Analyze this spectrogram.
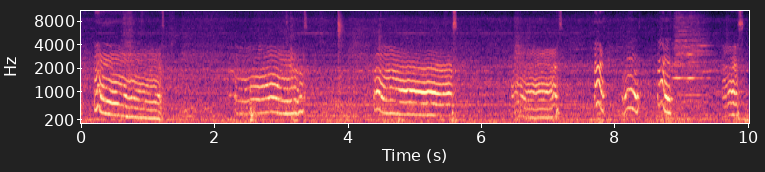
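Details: Female Shih Tzu puppy, born 25 December 2021, at a pet shop in Yokosuka, Kanagawa, Japan, whimpering in thin, high, wavering whines that rise and fall, some drawn out and others short and clipped, over steady room noise.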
